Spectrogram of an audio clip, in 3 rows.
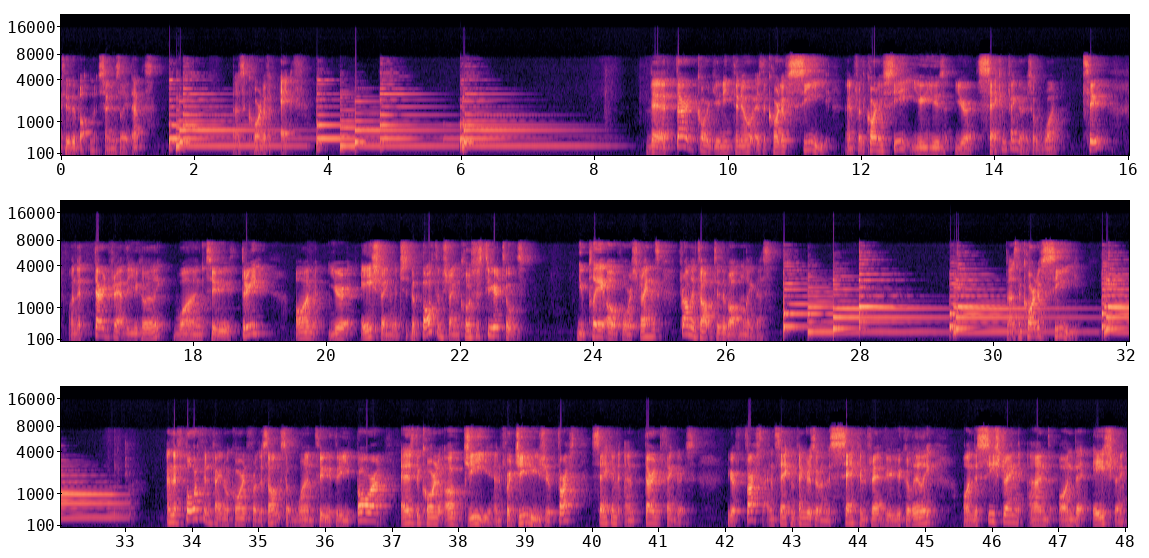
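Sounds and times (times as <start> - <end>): ukulele chord strum ringing: 1.6 - 8.5, 26.9 - 33.2.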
